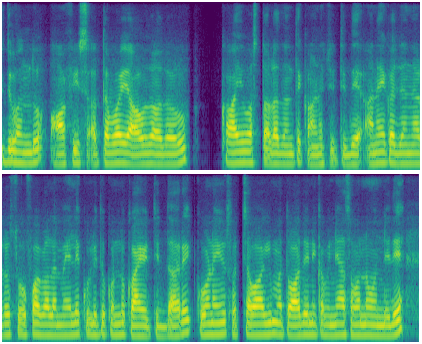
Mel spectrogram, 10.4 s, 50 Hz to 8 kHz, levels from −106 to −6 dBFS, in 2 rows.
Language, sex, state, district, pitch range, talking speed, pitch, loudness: Kannada, male, Karnataka, Bangalore, 130-145 Hz, 115 wpm, 140 Hz, -17 LUFS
